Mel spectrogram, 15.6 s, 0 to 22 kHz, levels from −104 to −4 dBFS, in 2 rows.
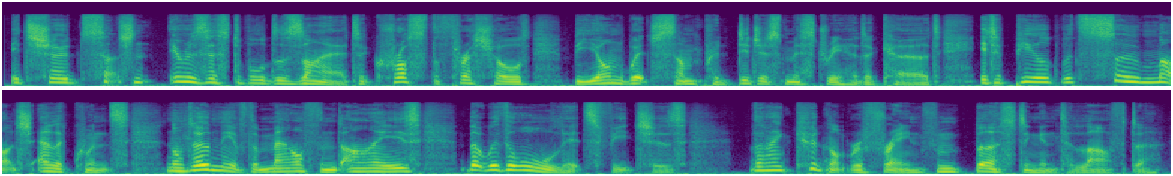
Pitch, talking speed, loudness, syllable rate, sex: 130 Hz, 170 wpm, -21 LUFS, 5.0 syllables/s, male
